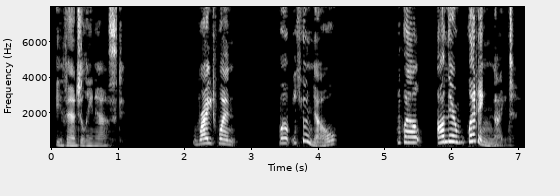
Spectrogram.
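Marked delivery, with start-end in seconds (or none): 2.1-7.0 higher-pitched, halting embarrassment; stammering. A narrator's reading. Embarrassed riverman hints at the wedding night, stammering. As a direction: hesitate and break off, pitch climbing. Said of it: "Joshua stammered".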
